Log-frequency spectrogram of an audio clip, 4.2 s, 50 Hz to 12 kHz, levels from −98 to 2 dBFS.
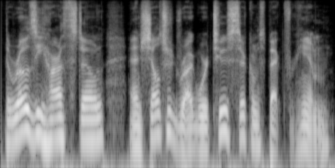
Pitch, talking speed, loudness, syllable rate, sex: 115 Hz, 155 wpm, -17 LUFS, 5.1 syllables/s, male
